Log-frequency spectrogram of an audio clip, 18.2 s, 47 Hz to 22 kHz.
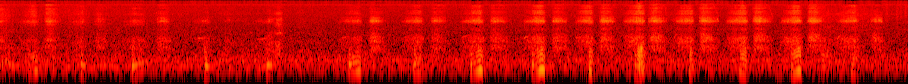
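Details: Fat, lazy pug (flat-faced dog) snoring: quiet, irregular snorting and whistling breaths about 48 a minute with faint wheezy squeaks.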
